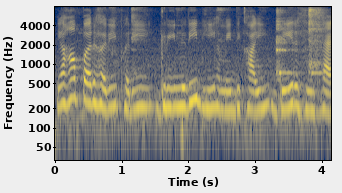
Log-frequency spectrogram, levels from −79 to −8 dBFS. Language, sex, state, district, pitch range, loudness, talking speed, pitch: Hindi, female, Punjab, Fazilka, 195-225 Hz, -19 LUFS, 160 wpm, 210 Hz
